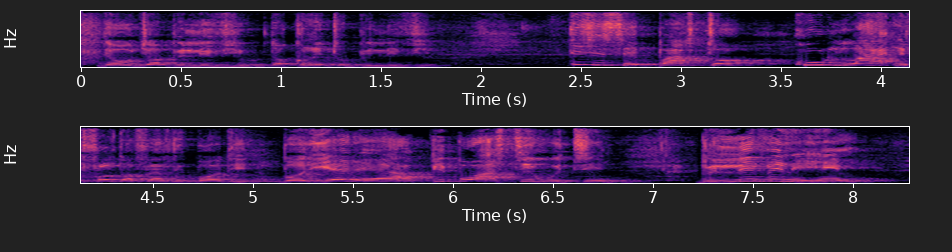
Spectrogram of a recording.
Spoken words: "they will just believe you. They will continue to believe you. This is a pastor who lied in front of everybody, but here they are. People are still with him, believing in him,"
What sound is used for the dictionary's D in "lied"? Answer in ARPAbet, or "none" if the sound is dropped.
none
